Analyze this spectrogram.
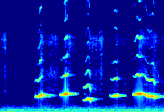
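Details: Five short clear whistles from a pet cockatiel, a training song: level notes with one dipping, the last drawn out and slightly falling.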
